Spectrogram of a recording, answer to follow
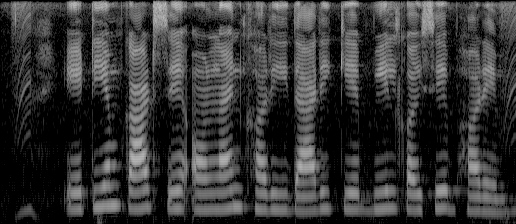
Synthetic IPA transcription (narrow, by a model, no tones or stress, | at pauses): eʈijemkaɾɖseʔɔnlainkʰəɾid̪aɾikebilkəjsebʱəɾem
